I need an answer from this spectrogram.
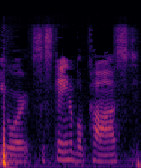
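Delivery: sustainable stressed, said slowly and loudly.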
